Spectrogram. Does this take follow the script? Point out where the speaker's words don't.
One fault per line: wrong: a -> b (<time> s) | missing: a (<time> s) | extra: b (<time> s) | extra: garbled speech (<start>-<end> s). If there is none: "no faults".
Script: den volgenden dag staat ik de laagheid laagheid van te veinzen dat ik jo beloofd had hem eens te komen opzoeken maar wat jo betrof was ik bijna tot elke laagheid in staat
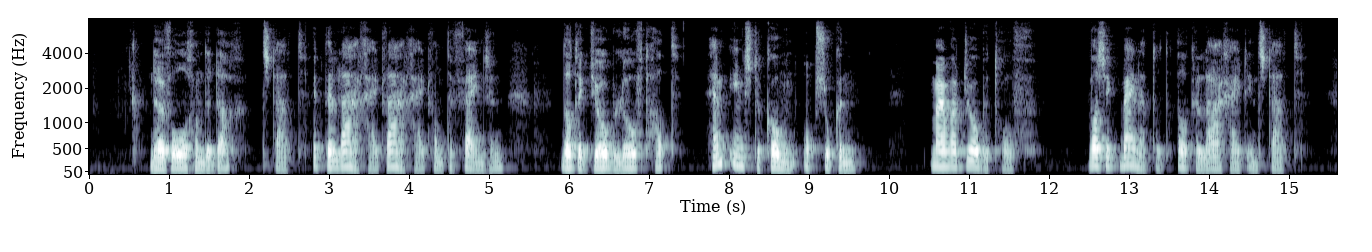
no faults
